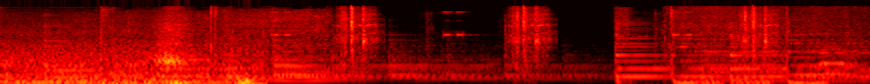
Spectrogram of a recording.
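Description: Upbeat background music that drops away about a second in and comes back about three seconds in, with several sharp camera shutter clicks in and around the gap.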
